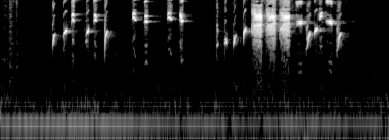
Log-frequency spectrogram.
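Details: Wild-caught European goldfinch singing: bright, rapid twittering of short chirps and tinkling notes in quick bursts, building to a dense, buzzy jumble of notes near the end, over a steady low hum.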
